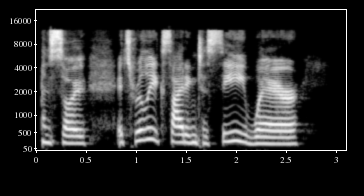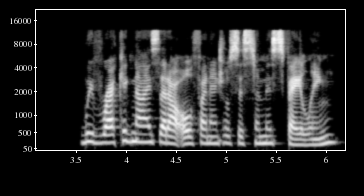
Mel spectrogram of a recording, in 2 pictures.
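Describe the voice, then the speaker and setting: Thinking aloud in a relaxed, conversational way, this cryptocurrency educator is a young Australian woman aged 20s to 30s. She speaks at medium pitch and moderate pace, recorded dry with clean studio quality.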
